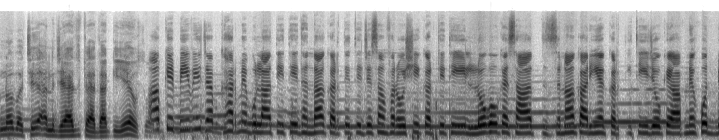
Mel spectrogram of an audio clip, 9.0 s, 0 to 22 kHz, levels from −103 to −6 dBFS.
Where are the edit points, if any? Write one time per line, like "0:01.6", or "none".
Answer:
none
